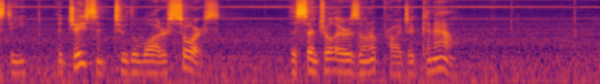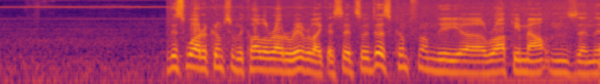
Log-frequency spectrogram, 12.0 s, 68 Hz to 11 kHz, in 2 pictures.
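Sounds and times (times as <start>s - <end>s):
high-pitched electronic whine: 0.0s - 12.0s.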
